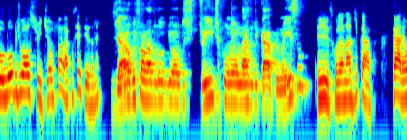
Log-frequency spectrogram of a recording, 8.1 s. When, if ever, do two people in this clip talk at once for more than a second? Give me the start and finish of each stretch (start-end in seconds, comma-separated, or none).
none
